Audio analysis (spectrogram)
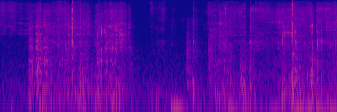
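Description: Long painted nails tap and scratch across the surface of a linked-block wooden trivet made of solid wood pieces. The result is bright, dry clicks and raspy scraping with almost no ring. There is a short quiet pause in the middle before the tapping and scratching resume.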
